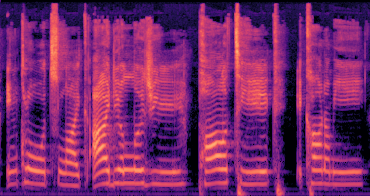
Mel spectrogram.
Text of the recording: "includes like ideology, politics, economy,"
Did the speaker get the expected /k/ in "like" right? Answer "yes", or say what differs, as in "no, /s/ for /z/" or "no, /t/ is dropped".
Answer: yes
